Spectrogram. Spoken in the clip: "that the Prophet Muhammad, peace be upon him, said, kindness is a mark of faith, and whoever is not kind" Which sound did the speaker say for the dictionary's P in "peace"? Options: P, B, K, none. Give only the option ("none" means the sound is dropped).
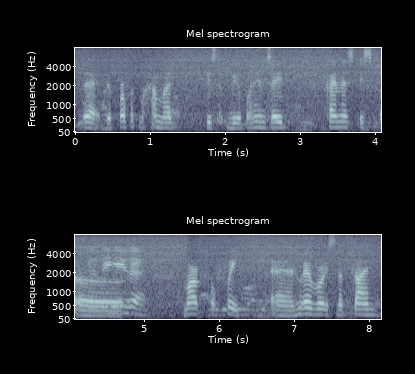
B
